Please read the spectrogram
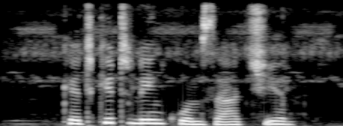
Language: Luo (Kenya and Tanzania)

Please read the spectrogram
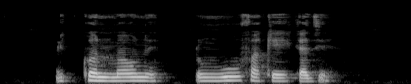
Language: Adamawa Fulfulde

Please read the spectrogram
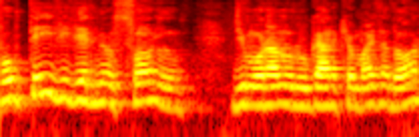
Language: Portuguese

